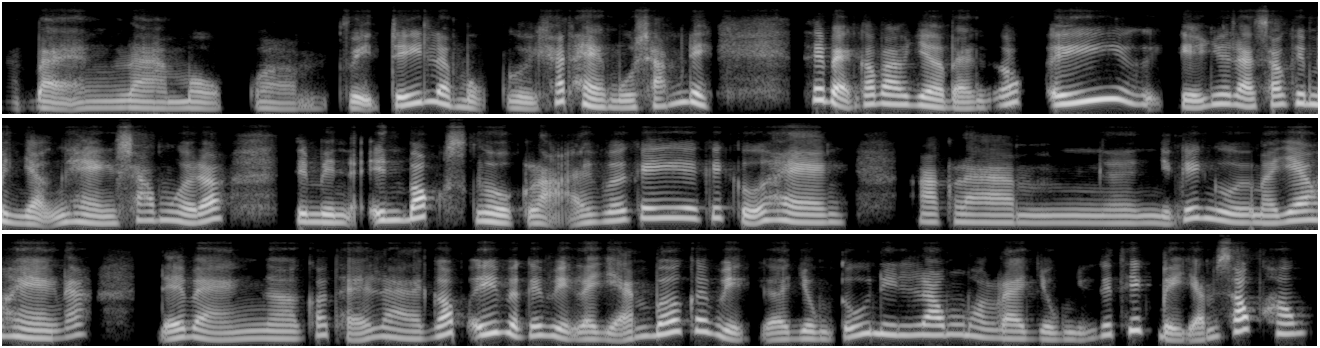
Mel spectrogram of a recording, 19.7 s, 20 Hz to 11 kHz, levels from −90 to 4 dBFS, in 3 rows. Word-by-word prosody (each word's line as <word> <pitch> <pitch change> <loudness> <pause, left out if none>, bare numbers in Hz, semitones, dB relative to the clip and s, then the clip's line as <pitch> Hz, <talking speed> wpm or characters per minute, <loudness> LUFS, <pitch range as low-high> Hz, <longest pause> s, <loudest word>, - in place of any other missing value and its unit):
bạn 145 +2 -3
là 150 -2 -3
một, 140 -1 -5
ờ, 135 -3 -11 0.2
vị - - +2
trí 215 +5 +5
là 270 -4 +3
một 150 - -6
người 135 -3 -2
khách 290 - 0
hàng 175 -7 +3
mua 155 - -1
sắm 185 - -2
đi, 255 - +6 0.5
thế 330 - +7
bạn - - +7
có 230 - +4
bao 235 -2 +4
giờ 195 -6 +3
bạn 140 +3 -3
góp 245 +8 -1
ý, 305 +10 +7 0.3
kiểu 155 -1 +1
như 235 +4 0
là, 190 -5 +4
sau 220 +5 0
khi 250 - +1
mình 205 -7 0
nhận 155 +1 -1
hàng 170 -4 -1
xong 225 +4 -4
rồi 175 - +1
đó, 255 - +4 0.4
thì 195 - +2
mình 185 -2 +1
inbox 230 +7 +5 0.2
ngược 180 -6 +2
lại 165 +1 -2
với 215 +4 -1
cái 275 +1 +1
cái 285 - -3
cửa - - +1
hàng, 185 -5 +1 0.4
hoặc 190 0 -4
là, 180 -1 -2
ừm, 170 0 -6 0.3
những 155 - -7
cái 265 +2 0
người 205 -9 -1
mà 170 - -2
giao 225 +7 +2
hàng 195 -6 0
đó, 250 +4 -4 0.4
để 180 +4 +1
bạn, 175 -2 -3
ờ, 175 -1 -3
có 255 - -4
thể 150 - -6
là 195 -5 -4
góp 275 +5 +3
ý 285 +6 +4
về 270 - +3
cái 245 +2 -1
việc 225 - +1
là 165 0 0
giảm 225 +11 -2
bớt 320 +5 +4
cái 345 -2 +2
việc, 150 - -2
ờ, 155 +2 -3
dùng 170 -2 -4
túi 240 +8 -1
ni 275 -2 0
lông, 255 +1 +1
hoặc 220 -3 -4
là 180 -1 0
dùng 160 -2 -6
những 155 +4 -12
cái 260 - -3
thiết 370 +4 -1
bị 140 - 0
giảm 200 - -3
sốc 360 - +5
hông? 285 - -1
195 Hz, 255 wpm, -22 LUFS, 165-250 Hz, 0.5 s, thế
